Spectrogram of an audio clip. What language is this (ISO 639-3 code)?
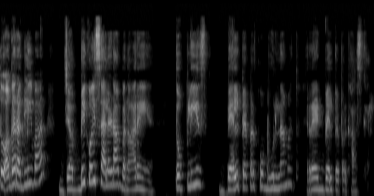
hin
